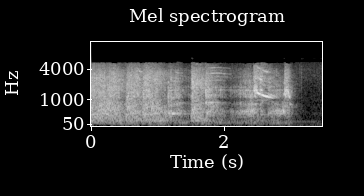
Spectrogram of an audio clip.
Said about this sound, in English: Whoa! You hear him, that Red Rider? Sound a little like shots to me.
